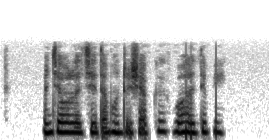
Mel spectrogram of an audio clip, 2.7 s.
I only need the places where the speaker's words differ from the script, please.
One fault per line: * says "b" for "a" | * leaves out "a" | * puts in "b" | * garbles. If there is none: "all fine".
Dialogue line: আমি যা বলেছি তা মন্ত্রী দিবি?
* puts in "সাহেবকে বলে"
